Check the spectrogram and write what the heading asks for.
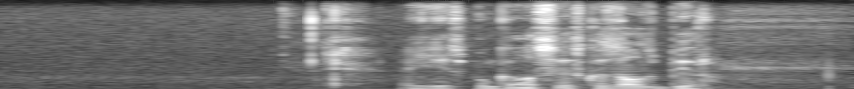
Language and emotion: Russian, neutral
